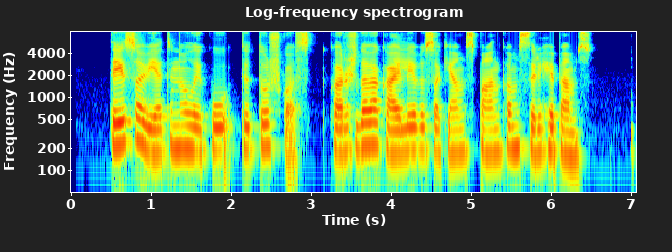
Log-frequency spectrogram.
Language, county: Lithuanian, Kaunas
